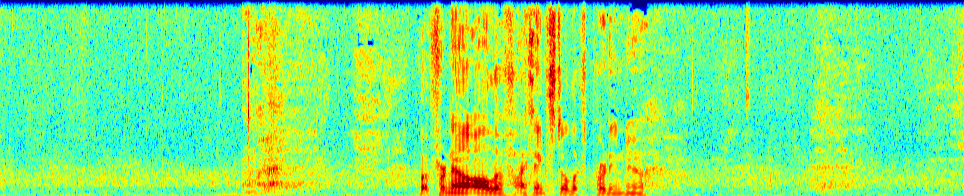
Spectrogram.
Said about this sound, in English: Walking up a hill. I'm breathing hard. I am excited to talk to you today, but the main reason I'm breathing hard is because I'm walking up a hill with the uh, Zizek Slovapi puppy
